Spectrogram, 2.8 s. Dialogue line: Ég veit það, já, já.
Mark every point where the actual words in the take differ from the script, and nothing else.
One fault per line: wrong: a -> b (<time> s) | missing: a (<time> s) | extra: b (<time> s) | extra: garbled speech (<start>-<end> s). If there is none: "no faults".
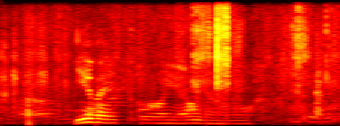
no faults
